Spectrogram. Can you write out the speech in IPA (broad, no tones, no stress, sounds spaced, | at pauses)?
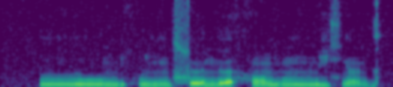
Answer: lː uː ŋ i h u ɲ ə̃ ɡ ɬ ɵ n ɵ ɐ̯ h õ ɡ mː i ç ə̃ː ɡ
